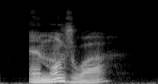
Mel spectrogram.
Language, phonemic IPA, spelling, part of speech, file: French, /mɑ̃.ʒwaʁ/, mangeoire, noun, Fr-mangeoire.ogg
- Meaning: 1. manger 2. feeder (e.g. for birds)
